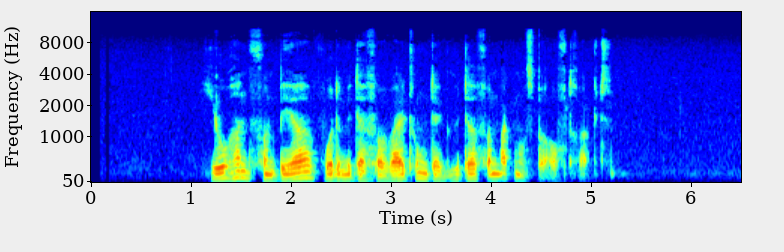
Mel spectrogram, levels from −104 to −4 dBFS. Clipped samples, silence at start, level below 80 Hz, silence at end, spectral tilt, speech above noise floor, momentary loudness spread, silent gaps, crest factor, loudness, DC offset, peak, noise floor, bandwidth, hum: under 0.1%; 1.2 s; -72 dBFS; 1.35 s; -7 dB/octave; 44 dB; 15 LU; none; 20 dB; -33 LUFS; under 0.1%; -14 dBFS; -76 dBFS; 11 kHz; none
